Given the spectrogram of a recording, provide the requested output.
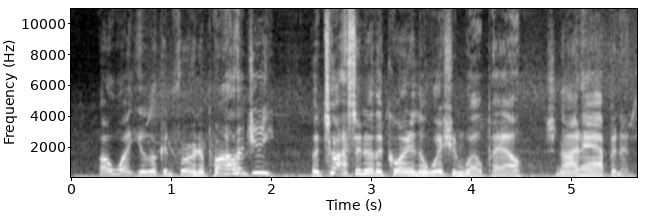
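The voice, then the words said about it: Character voice with New York-type accent. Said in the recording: “what kind of an accent is that? Is it, it's not Bronx, is it? ... it sounds like someone kind of doing an Adam Sandler ... a New York accent?”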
